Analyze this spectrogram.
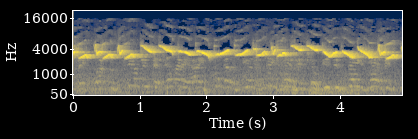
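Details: Captive curió, a former breeding bird, singing in the Selo Prata FH 30 anos style: fast, high whistled phrases with sliding, down-slurred notes repeated rapidly in a steady stream, over faint low background murmur.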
